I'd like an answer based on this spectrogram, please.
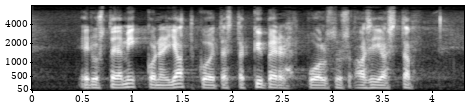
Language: Finnish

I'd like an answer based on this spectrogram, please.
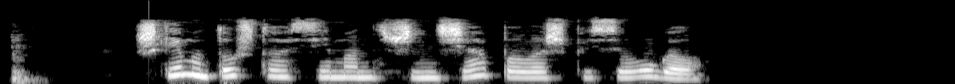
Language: Mari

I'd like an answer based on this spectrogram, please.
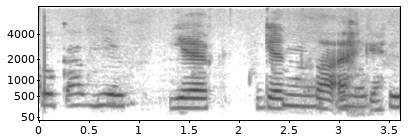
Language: Icelandic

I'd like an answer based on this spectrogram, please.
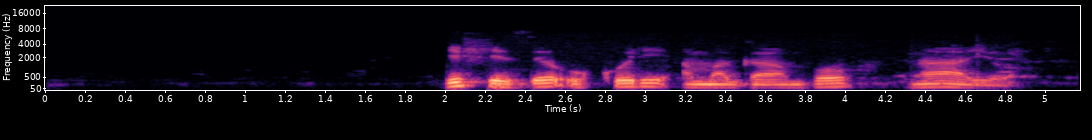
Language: Kinyarwanda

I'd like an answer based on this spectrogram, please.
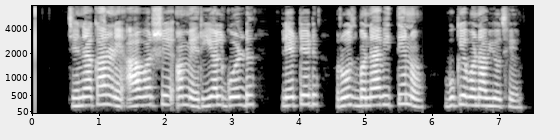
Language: Gujarati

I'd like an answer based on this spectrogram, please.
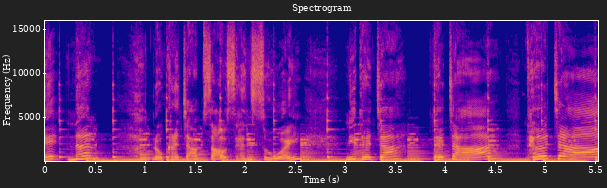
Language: Thai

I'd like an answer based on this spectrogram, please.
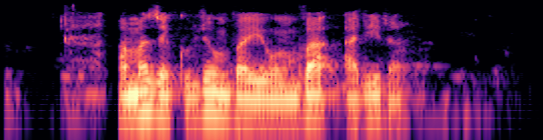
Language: Kinyarwanda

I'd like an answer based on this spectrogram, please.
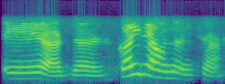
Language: Nepali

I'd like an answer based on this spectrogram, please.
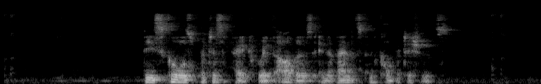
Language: English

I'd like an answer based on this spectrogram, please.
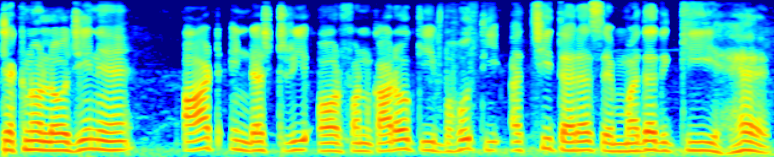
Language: Urdu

